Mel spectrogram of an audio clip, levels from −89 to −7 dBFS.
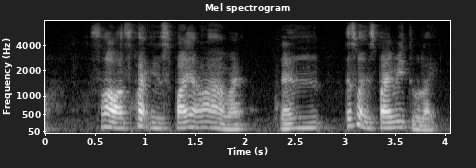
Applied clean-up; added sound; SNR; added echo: none; none; none; none.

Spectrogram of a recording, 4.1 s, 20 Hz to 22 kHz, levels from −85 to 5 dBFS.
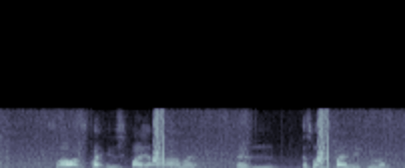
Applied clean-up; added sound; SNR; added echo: none; Fire; 5 dB; none.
